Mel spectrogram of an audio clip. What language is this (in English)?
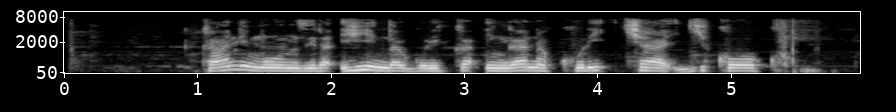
Kinyarwanda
